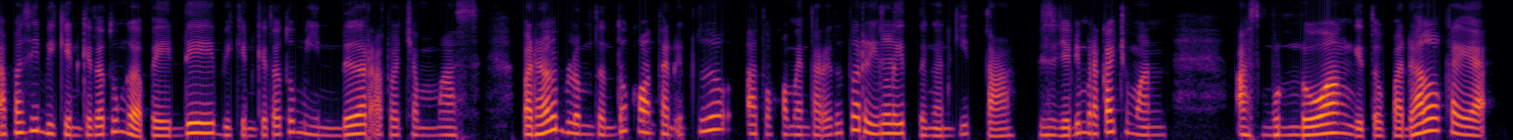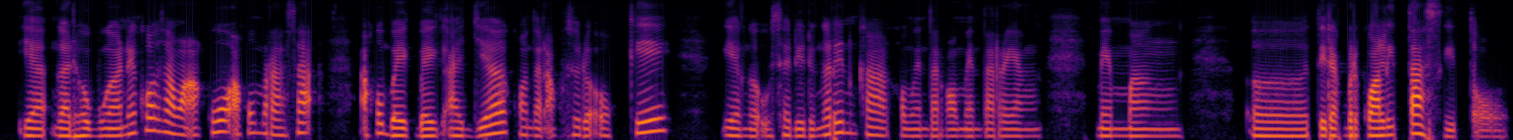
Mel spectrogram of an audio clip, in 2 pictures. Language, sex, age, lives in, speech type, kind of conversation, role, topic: Indonesian, female, 30-34, Indonesia, conversation, advice, advisor, Bagaimana ketakutan akan penolakan atau kritik membuat Anda menghindari peluang?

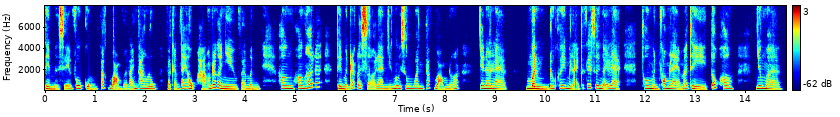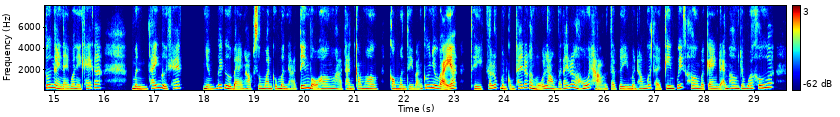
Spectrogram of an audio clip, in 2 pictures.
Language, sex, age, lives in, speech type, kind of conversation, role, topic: Vietnamese, female, 20-24, Vietnam, conversation, advice, user, Nỗi sợ thất bại có đang khiến bạn chần chừ, không dám bắt đầu dự án mới không?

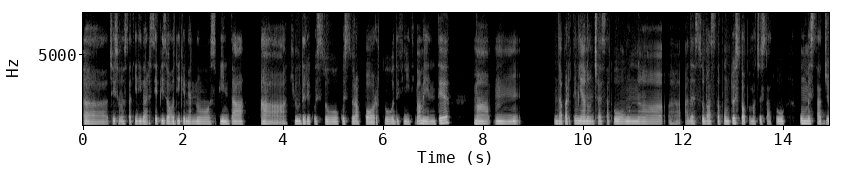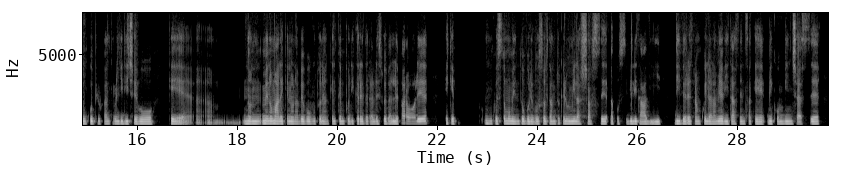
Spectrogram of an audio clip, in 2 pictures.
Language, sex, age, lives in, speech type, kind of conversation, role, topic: Italian, female, 25-29, Italy, conversation, advice, user, Come posso trovare una chiusura anche senza un confronto finale?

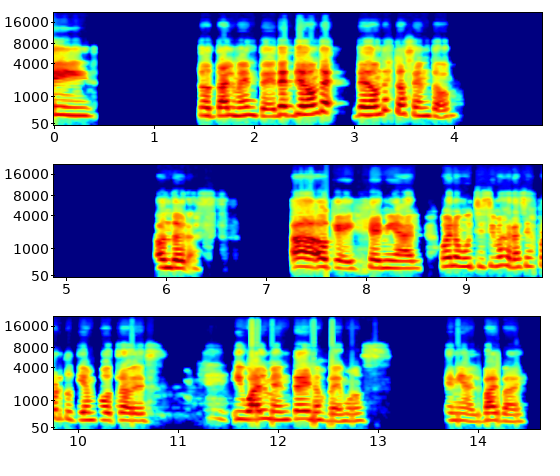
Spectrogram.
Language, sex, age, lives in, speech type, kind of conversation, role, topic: Spanish, female, 25-29, United States, conversation, unstructured, none, ¿Crees que los gobiernos deberían regular más la desinformación?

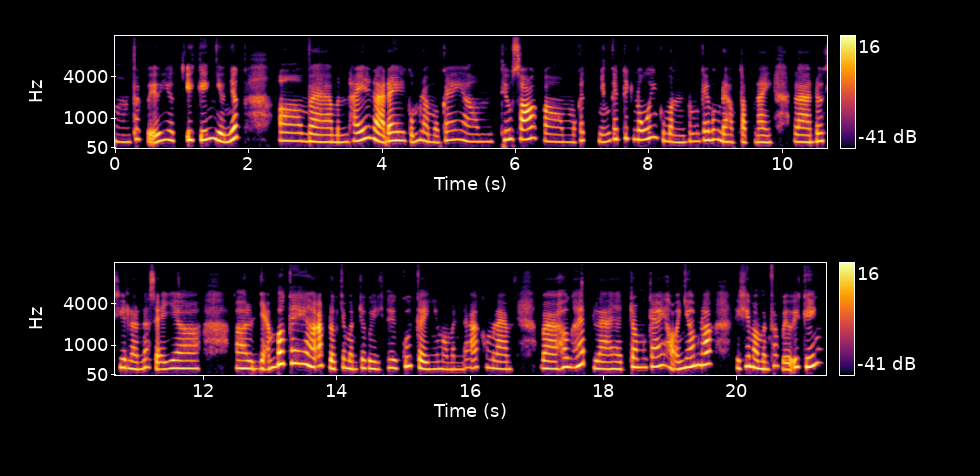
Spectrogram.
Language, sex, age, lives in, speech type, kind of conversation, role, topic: Vietnamese, female, 18-19, Vietnam, conversation, advice, user, Làm sao để bớt ngại lên tiếng trong cuộc họp hoặc lớp học?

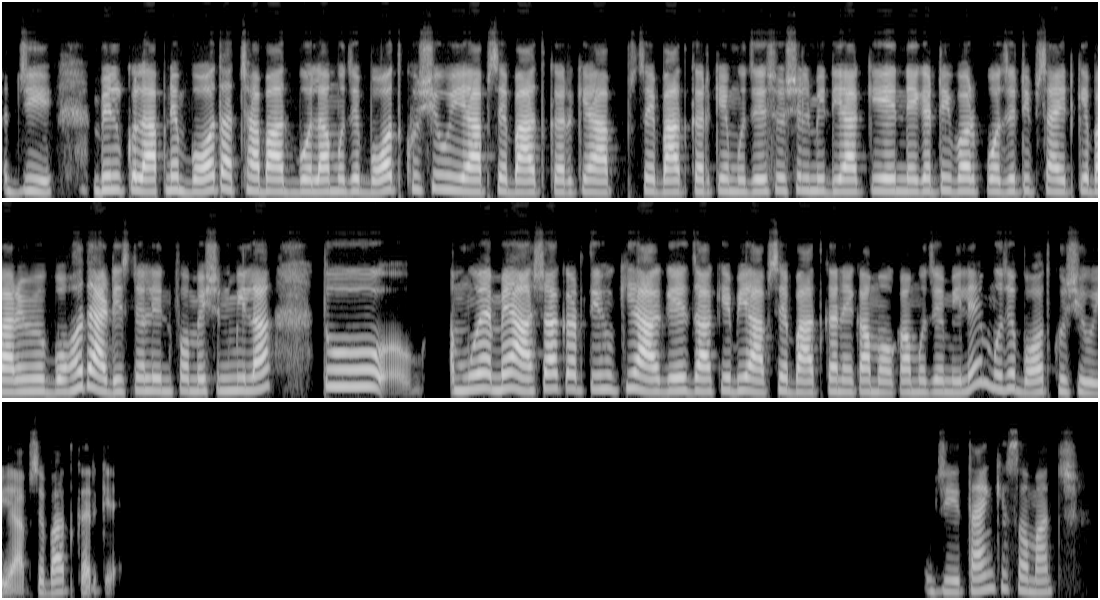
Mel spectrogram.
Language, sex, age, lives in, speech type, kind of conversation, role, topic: Hindi, female, 20-24, India, conversation, podcast, host, Social media se mental health par kya asar padta hai, tumhara kya nazariya hai?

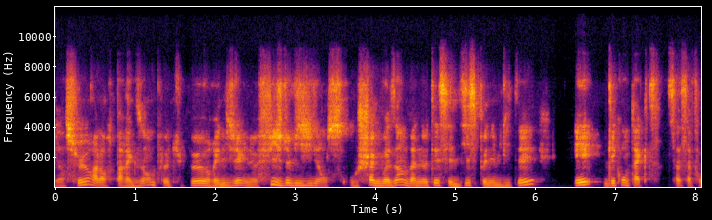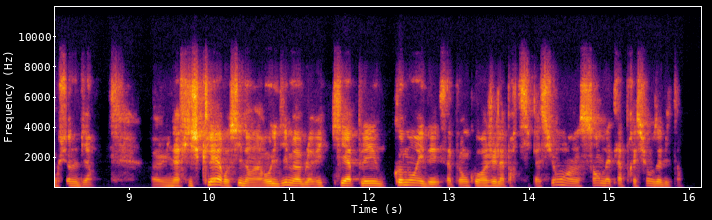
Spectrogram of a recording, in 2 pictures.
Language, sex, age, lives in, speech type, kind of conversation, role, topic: French, male, 45-49, France, read, expert-assistant, expert, Comment organiser un plan d’action pour faire face aux vagues de chaleur dans une grande ville ?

